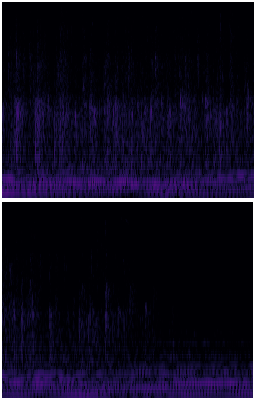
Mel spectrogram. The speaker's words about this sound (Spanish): Dale fuerte aplauso al Señor.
